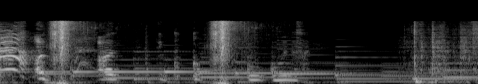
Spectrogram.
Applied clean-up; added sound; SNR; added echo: none; Glass; -4 dB; reverberation time 0.4 s.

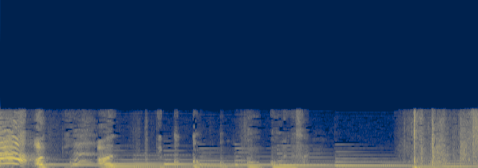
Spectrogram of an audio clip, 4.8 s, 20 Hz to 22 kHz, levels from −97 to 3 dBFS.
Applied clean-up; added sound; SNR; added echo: none; none; none; none.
